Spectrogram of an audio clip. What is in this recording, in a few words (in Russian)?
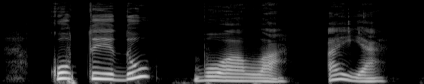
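УДЭГЕЙСКИЙ Тигру в тайге хорошо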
